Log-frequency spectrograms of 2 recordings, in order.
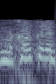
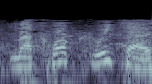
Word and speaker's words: Maquoketa: Harry Carey tried to pronounce it once and said Maquoketa or something.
